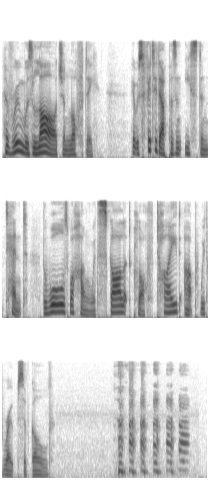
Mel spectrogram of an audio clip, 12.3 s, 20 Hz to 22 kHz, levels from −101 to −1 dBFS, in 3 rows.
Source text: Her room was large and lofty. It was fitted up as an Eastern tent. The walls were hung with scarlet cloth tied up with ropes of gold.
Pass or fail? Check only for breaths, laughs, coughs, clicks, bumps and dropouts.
fail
